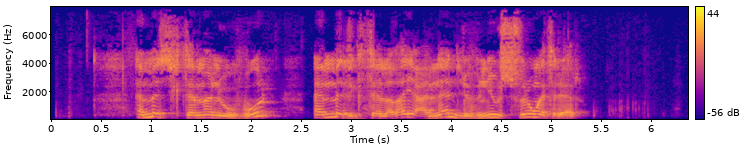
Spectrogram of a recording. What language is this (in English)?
Kabyle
